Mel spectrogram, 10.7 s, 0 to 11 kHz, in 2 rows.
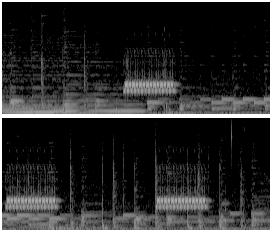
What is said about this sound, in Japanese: コールというのはこれです。これが1コール、1コールです。3コールというのはこれが3回鳴るという意味です。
